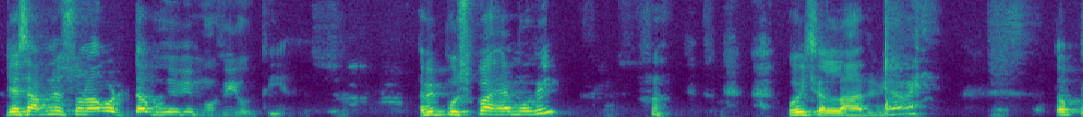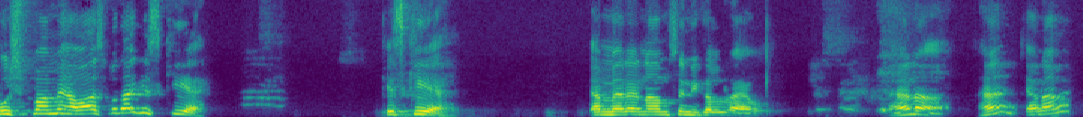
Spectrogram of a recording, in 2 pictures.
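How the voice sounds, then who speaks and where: A man's voice: high-pitched, expressive, moderate pace, pauses often. A man giving a conversational classroom lecture on computer hardware, often asking the class questions.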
